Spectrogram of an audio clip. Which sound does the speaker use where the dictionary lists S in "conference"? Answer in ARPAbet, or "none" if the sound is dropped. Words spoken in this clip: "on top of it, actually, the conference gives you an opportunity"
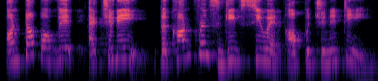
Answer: S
